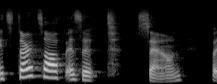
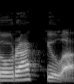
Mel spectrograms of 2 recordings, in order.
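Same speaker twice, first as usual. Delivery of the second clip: vampire count voice with trilled, rolled R; 2 semitones lower than usual. Showing how Dracula introduced himself, to practice the rolled R: Dracula introducing himself. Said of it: "how Dracula first introduced himself".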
